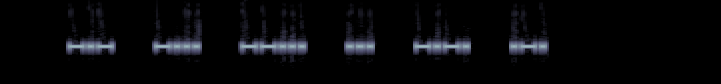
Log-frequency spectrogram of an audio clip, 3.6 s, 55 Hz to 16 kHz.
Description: Morse code, heard as a keyed tone, about 51 wpm, spaced as for 28 wpm, 700 Hz. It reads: KB7SCR
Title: USA Call Signs - 3x Character Spacing - 50wpm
